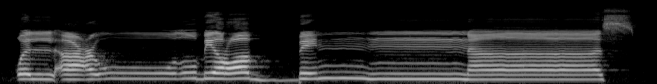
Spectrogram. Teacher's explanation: یہاں پر دیکھیں را کو آپ پر پڑھیں گی، موٹا پڑھیں گی، اور با کے اوپر تشدید ہے، با مشدد ہے، اور با جو ہے حرف کلکلہ میں سے ہے، تو با کو آپ نے جماؤں کے ساتھ ادا کرنا ہے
